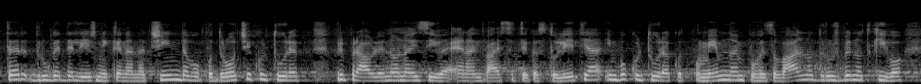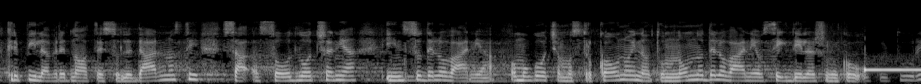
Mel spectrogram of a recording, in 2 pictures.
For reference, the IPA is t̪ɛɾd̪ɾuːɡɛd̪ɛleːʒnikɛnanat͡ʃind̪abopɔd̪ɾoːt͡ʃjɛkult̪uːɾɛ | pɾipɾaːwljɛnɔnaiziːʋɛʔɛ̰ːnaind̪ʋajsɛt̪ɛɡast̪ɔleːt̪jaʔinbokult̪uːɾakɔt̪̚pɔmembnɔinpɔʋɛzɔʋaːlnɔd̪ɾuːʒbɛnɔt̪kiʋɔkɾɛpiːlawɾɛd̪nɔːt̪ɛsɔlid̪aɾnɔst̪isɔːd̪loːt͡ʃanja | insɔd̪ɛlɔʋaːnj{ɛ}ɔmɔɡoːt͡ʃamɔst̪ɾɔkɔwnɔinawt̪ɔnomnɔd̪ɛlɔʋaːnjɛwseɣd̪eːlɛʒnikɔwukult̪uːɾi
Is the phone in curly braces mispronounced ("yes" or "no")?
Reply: yes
